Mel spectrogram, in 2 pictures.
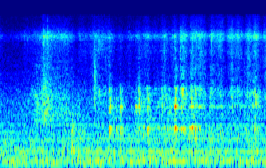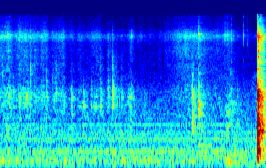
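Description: Garlic pepper shaken from a shaker bottle over a pan of shrimp in olive oil: a faint, irregular patter of seasoning, with one sharp click at the very end.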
